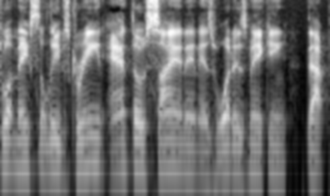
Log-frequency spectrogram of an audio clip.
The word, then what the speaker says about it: anthocyanin: I had to print that word out because I've been saying it wrong. I've just been calling it anthos because I wasn't sure how to say the last part because I've never had to say it out loud before, honestly, until today. But what you're seeing is anthocyanin.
